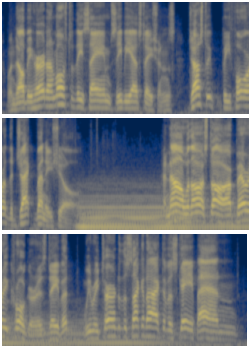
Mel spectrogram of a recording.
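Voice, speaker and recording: A man's voice: a little high, very animated, moderate pace, sharp tone. A man announcing in scripted 1940s network radio style. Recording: vintage 1940s radio broadcast. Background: music.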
